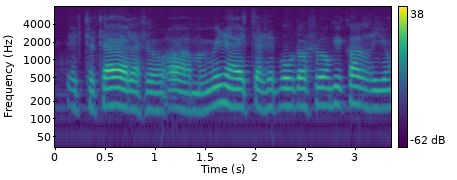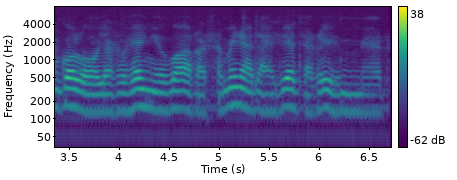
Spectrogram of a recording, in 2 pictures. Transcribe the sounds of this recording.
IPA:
etːæ tæːlæ se o ɑhmɑ minæ etːæ se putos johoŋki kɑlːioŋkoloh̞o jɑ se o heŋːeʋːɑːrɑsːɑ minæ læhe sieltæ ryhmimæː jɑ

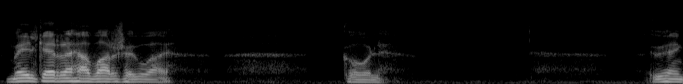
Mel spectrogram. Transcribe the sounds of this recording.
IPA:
meil kerːɑ heæ ʋɑrsoi ʋoɑ ko olʲ yheŋ

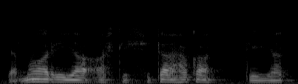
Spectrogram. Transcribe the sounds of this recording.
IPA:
jɑ moɑrijˑɑːʔ ʔɑstis sitæ hɑkɑtːiːj jɑ

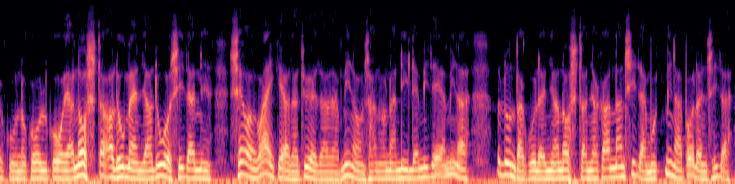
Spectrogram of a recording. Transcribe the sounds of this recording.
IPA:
kun kulɡ̊oː jɑ nostɑː lumen jɑ luo sid̥æ ni se on ʋɑikeɑtɑ tyøtæ jɑ min oːn sɑnonɑ niːlem mid̥eŋɡ̊æ minæ lund̥ɑ ɡ̊ulen jɑ nostɑn jɑ kɑnːɑn sid̥æ mut minæ polen sid̥æ

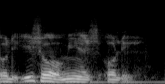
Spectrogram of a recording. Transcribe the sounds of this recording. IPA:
oli iso mies ʔoli

